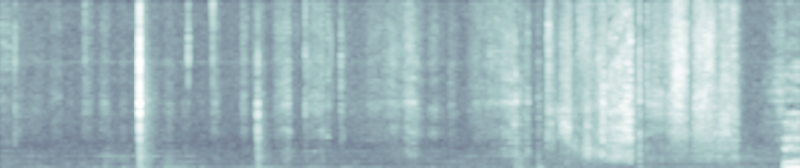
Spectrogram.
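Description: Quiet handling of a paper card on a wooden table: a sharp tap about a second in, then paper rubbing and sliding near the end.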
